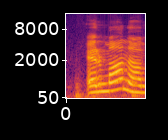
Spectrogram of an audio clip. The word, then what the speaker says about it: hermana: For example, in Spanish, there's a word called hermana. Hermana means sister in Spanish, but they just remove the H and they say hermana.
